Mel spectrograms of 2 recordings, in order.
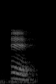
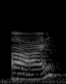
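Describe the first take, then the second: First: "I" as a brief short vowel, ih; short vowel sound. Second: "I" said as its long letter name, eye. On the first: Teacher reviewing vowel sounds with pupils, "I" as short ih. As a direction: say "I" as ih, like the start of igloo. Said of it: "and then the sound". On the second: Teacher showing pupils a flashcard, "I" as the letter name eye. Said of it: "we're gonna say the letter name". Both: Shown as a demonstration.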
